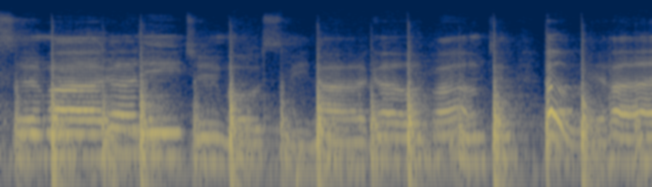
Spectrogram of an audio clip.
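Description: Live music: a man singing a chant-like melody with long held notes over a steady beat on a hand-held frame drum struck with a stick, about two to three strikes a second.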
